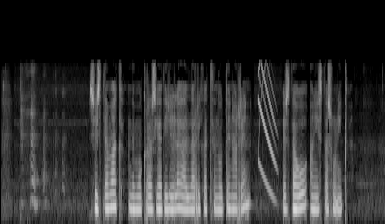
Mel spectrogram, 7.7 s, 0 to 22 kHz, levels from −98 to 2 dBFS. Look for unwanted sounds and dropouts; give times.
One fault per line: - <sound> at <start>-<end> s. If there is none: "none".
- laugh at 0.4-1.4 s
- chirp at 5.2-5.6 s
